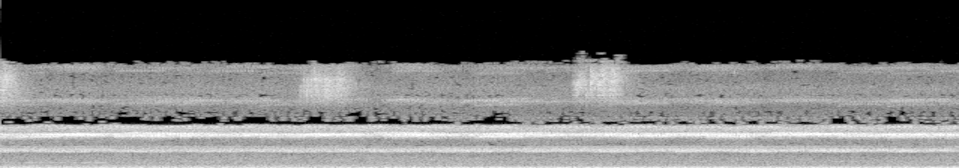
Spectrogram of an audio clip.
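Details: New England crickets on a summer night: a seamless high trill chorus in two bands, punctuated by two short very high chirps around the middle, over a soft low rumble.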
